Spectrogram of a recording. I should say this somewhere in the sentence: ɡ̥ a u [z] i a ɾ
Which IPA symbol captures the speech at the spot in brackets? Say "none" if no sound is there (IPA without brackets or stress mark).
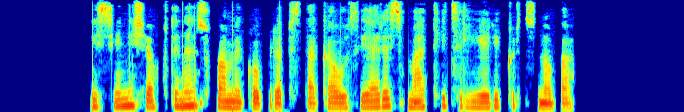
z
